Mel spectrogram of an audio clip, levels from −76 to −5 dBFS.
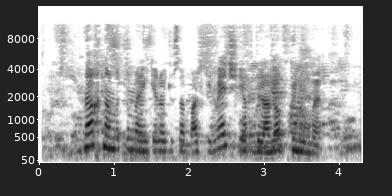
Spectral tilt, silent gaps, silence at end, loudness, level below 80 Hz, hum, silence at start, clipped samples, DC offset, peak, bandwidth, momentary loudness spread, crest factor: -4.5 dB/octave; none; 0 s; -18 LUFS; -52 dBFS; none; 0.05 s; under 0.1%; under 0.1%; 0 dBFS; 11.5 kHz; 16 LU; 18 dB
